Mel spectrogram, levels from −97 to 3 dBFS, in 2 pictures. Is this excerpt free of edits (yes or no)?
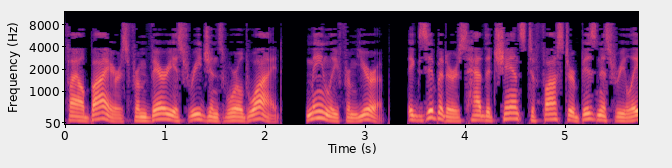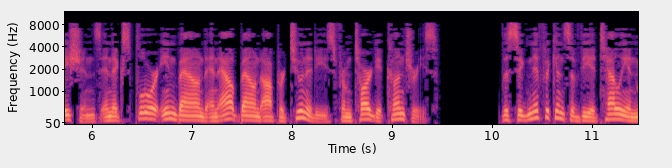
no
